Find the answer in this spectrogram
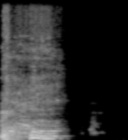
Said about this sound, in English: I got a cough.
